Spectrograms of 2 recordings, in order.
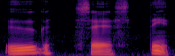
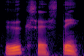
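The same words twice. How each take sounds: First: Slow "Ug, se, stin" with gaps between syllables. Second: "Ug se stin" run together as one word; joined-up pronunciation. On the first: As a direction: teach "Ug se stin" one drawn-out piece at a time. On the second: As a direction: say "Ug se stin" smoothly without gaps. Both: Shown as a demonstration. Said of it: "pronounce the G sound with the U like this".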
